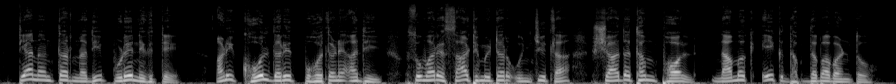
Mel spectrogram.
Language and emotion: Marathi, neutral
